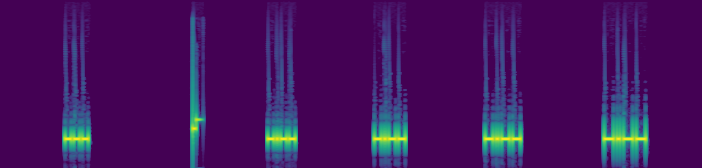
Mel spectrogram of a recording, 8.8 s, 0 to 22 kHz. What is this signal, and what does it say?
Morse code, heard as a keyed tone, about 42 wpm, spaced as for 8 wpm, 700 Hz. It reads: O YYYY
